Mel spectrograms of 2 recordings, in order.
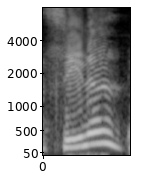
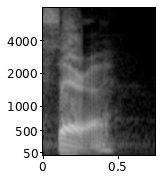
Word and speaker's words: Cera: It's Sarah. – Sarah? Yeah. Like the name? – Yeah. Well, C-E-R-A. – Yeah, I mean, I know he's supposed to be with a C, but it's pronounced Sarah. I always thought it was pronounced Cena.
